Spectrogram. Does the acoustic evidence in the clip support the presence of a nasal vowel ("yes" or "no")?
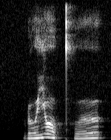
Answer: no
